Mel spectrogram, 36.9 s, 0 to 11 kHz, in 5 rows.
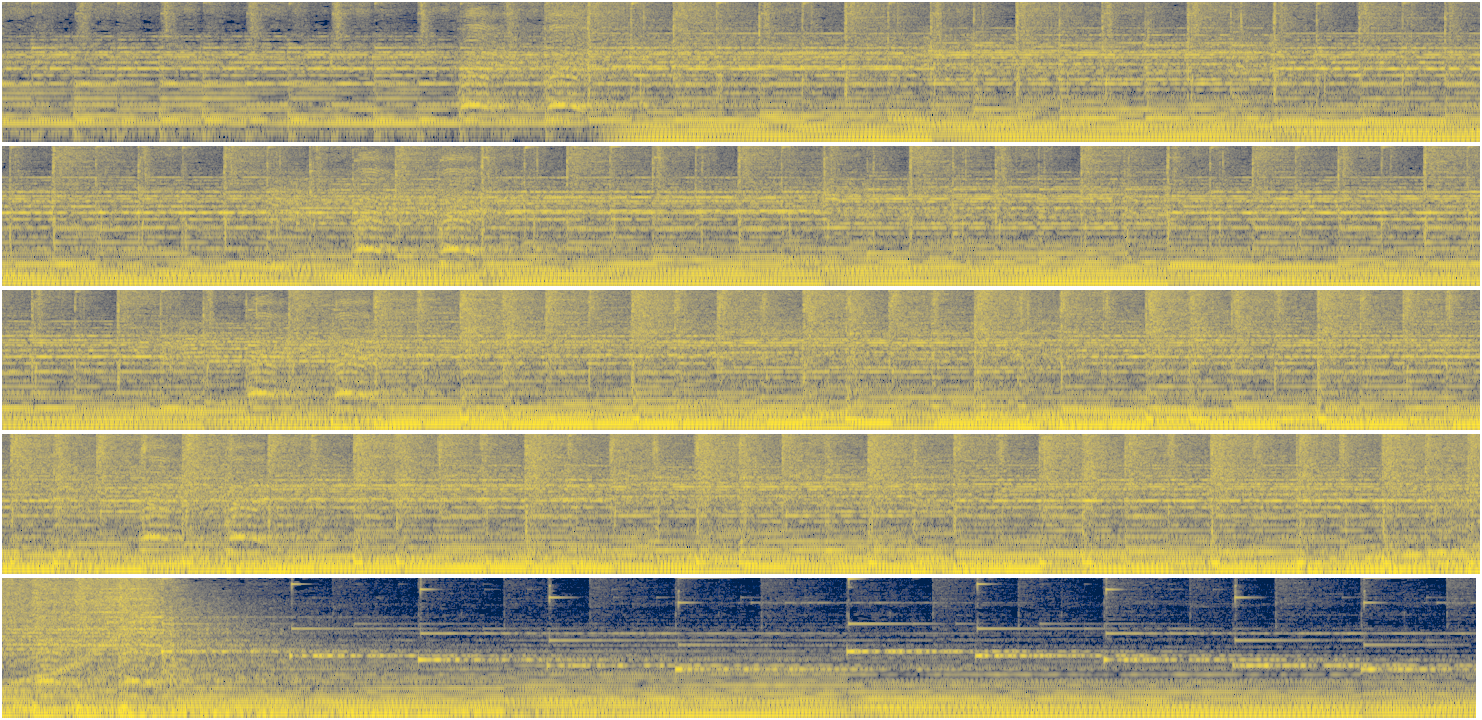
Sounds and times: Music: 0.0 - 36.9.

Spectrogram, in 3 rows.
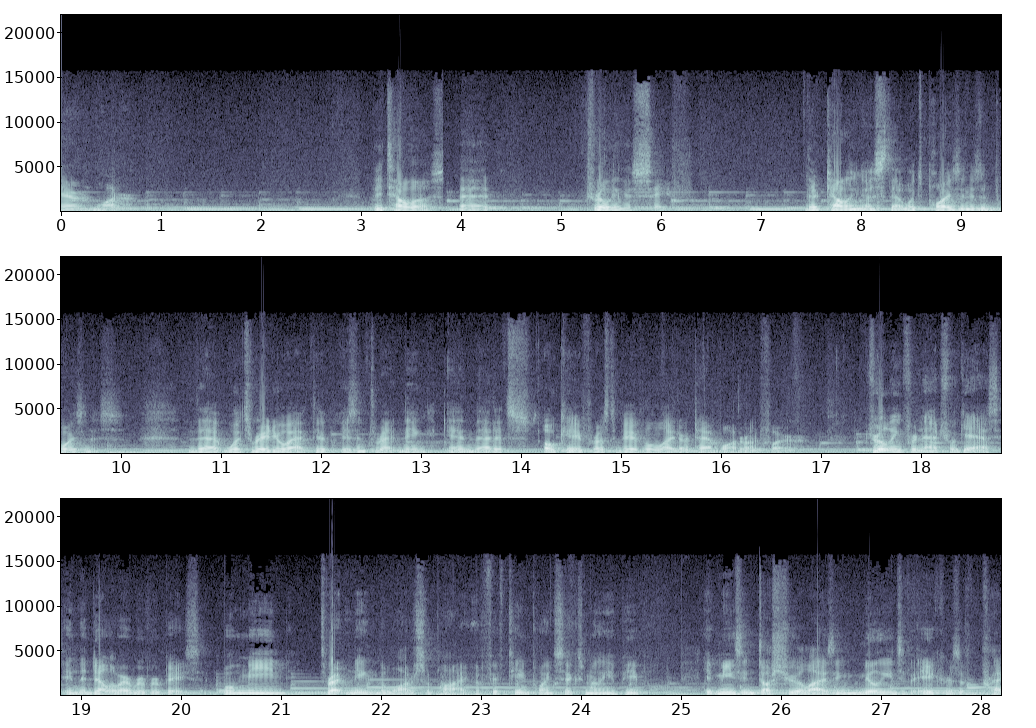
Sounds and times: Speech: 0.0 - 0.8, 3.1 - 4.4, 5.2 - 6.3, 7.4 - 10.0, 10.7 - 16.9, 17.5 - 28.2
Music: 0.0 - 28.2.

